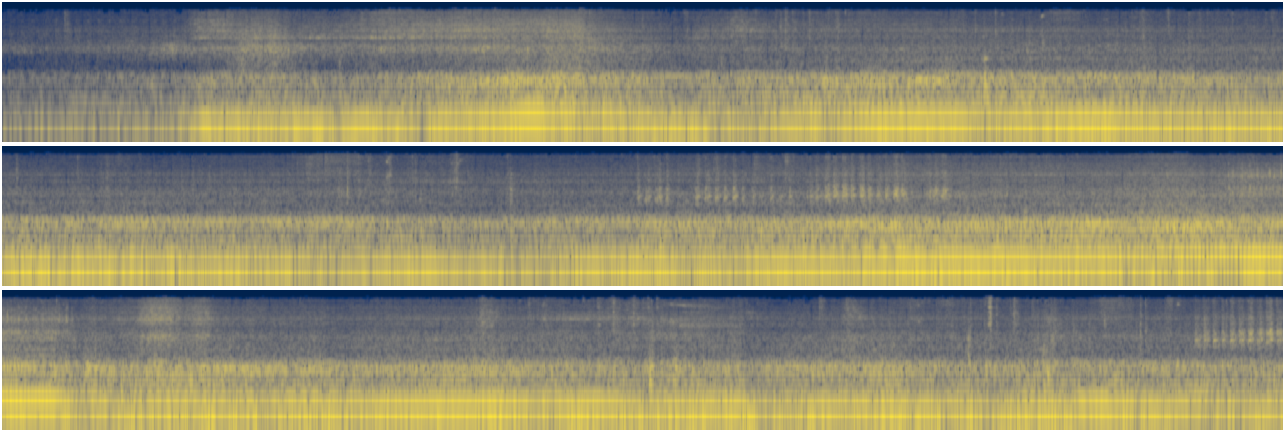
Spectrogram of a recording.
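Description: Renault Twingo's engine heard from inside the cabin, pulling away and driving on track. The revs climb and fall several times, with a long rise that cuts off sharply about twenty seconds in, between stretches of steady running.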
